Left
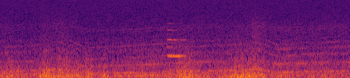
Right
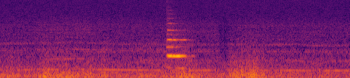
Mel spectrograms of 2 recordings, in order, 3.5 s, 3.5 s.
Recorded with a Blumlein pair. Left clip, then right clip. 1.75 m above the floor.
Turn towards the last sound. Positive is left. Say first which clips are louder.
# right 14 dB
turn(degrees=-55)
